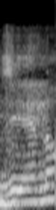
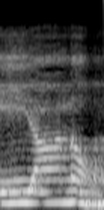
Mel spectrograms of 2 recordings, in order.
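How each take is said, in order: First: It begins with a Bengali j sound. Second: It begins with a Sanskrit y sound. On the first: "Bangla ব্যাকরণে" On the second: "সংস্কৃত ব্যাকরণে উচ্চারণ করলে"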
